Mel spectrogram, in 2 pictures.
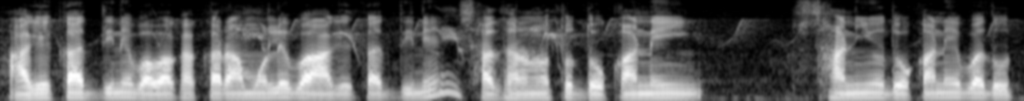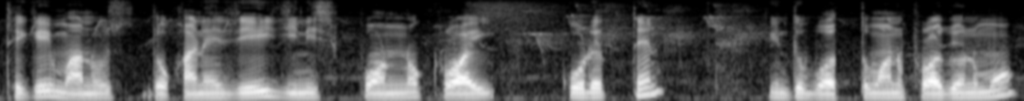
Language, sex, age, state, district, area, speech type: Bengali, male, 30-45, West Bengal, Hooghly, rural, spontaneous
